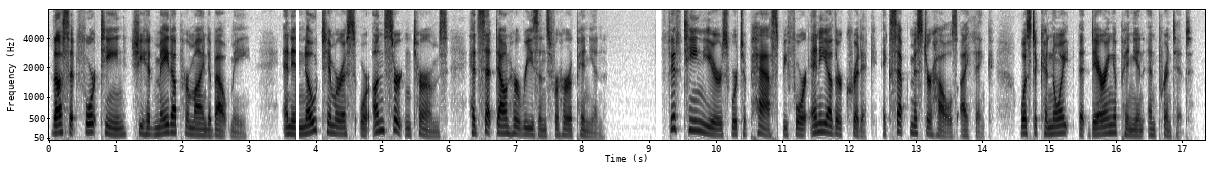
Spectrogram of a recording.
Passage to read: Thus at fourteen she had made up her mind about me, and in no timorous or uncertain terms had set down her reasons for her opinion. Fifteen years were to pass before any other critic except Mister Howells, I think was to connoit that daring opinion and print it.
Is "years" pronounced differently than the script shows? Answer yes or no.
no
